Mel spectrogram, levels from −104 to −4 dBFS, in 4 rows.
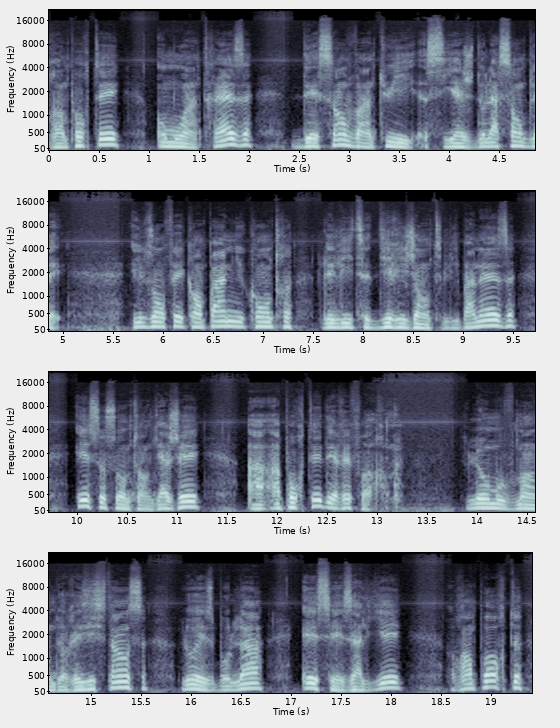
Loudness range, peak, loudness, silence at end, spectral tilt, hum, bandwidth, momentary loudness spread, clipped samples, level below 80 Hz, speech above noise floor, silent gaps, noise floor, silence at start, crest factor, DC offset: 2 LU; -6 dBFS; -21 LUFS; 0 s; -5.5 dB/octave; none; 18.5 kHz; 8 LU; under 0.1%; -52 dBFS; 24 dB; none; -45 dBFS; 0 s; 14 dB; under 0.1%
